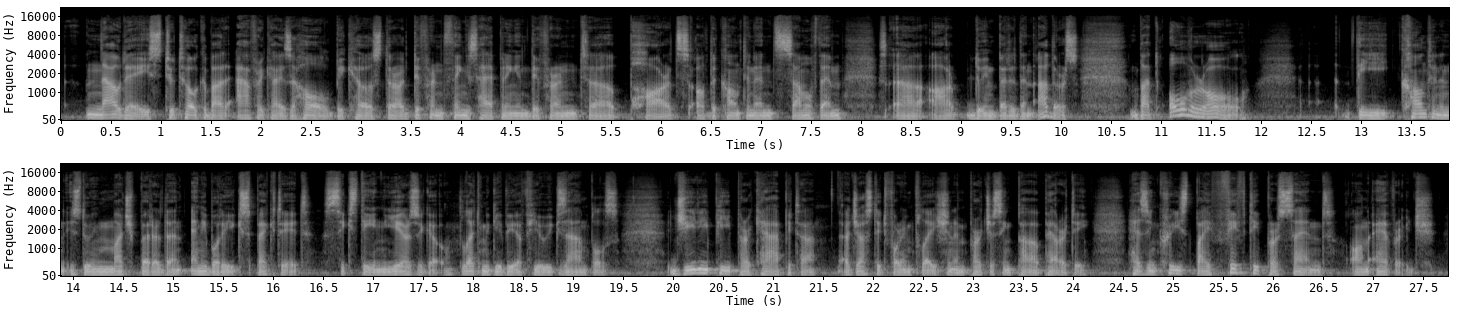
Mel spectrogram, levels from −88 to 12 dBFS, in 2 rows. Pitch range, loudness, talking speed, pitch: 85-100 Hz, -23 LUFS, 145 wpm, 90 Hz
